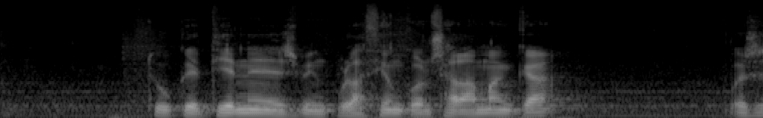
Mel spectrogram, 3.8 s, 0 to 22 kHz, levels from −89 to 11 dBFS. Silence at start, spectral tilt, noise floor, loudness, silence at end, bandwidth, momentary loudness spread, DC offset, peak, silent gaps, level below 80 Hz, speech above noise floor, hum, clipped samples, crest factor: 0.55 s; -6 dB/octave; -62 dBFS; -36 LUFS; 0 s; 18.5 kHz; 14 LU; under 0.1%; -18 dBFS; none; -68 dBFS; 27 dB; none; under 0.1%; 20 dB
